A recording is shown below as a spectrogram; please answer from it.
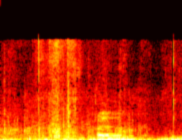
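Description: Wind buffeting the microphone with a gusty low rumble. A short, bending call, a voice or an animal, is heard in the background a little past a second in.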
